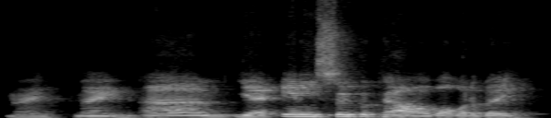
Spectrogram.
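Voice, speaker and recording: A man co-hosting, firing off quick questions in a brisk, upbeat way. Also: medium pitch, animated, roomy sound, lo-fi sound. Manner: brisk, upbeat, short replies. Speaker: co-host. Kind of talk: quick-fire interview questions.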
